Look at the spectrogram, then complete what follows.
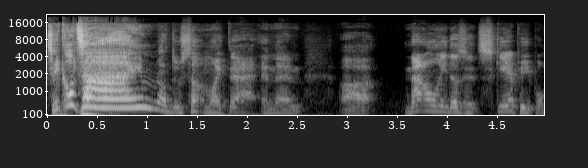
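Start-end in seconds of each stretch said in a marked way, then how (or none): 0.0-1.1 shrieking creepy clown voice, very high, loud, "time" drawn out. Describing bursting through a wall to scare people, clown voice. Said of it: "perfecting my clown voice".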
